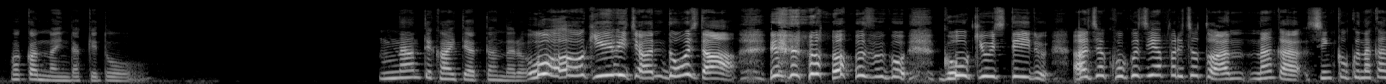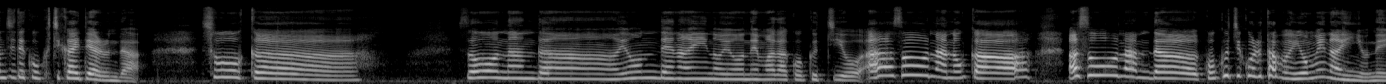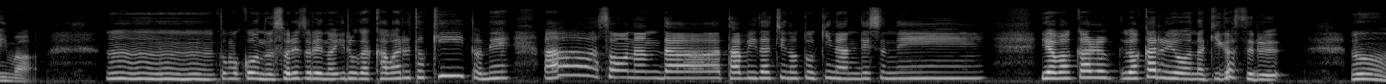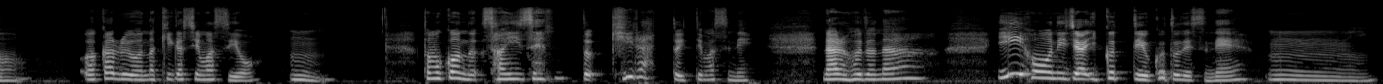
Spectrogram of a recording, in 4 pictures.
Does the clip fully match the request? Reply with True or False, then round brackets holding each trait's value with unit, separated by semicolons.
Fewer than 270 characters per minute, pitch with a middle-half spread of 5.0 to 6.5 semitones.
True (260 characters per minute; 5.6 semitones)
